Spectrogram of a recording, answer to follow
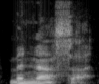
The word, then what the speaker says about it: Manasseh: a time of history what looks like Menasha in the text seems to be pronounced Manasseh and it was meant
